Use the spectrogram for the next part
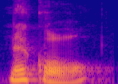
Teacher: if we want to say it as a question we have to add a rising inflection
